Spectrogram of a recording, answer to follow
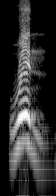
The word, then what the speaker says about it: when: এখানে এই দুইটা সাইলেন্ট থাকে মাই ডিয়ার সোলজার্স। ওয়েন, এখানে শুধু ডাব্লিউ আর এই তো ডাব্লিউ আর এন এই দুইটার উচ্চারণ হয়। সাইলেন্ট লেটার নিয়ে আমাদের চ্যাপ্টার থাকবে। সো এখানে কি কিসের কিসের উচ্চারণ হয় বলতো? ওয়েন, ওয়েন। Okay my dear soldiers, এখানে এইচ আর এন সাইলেন্ট থাকে।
